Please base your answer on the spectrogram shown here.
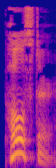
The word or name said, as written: pollster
